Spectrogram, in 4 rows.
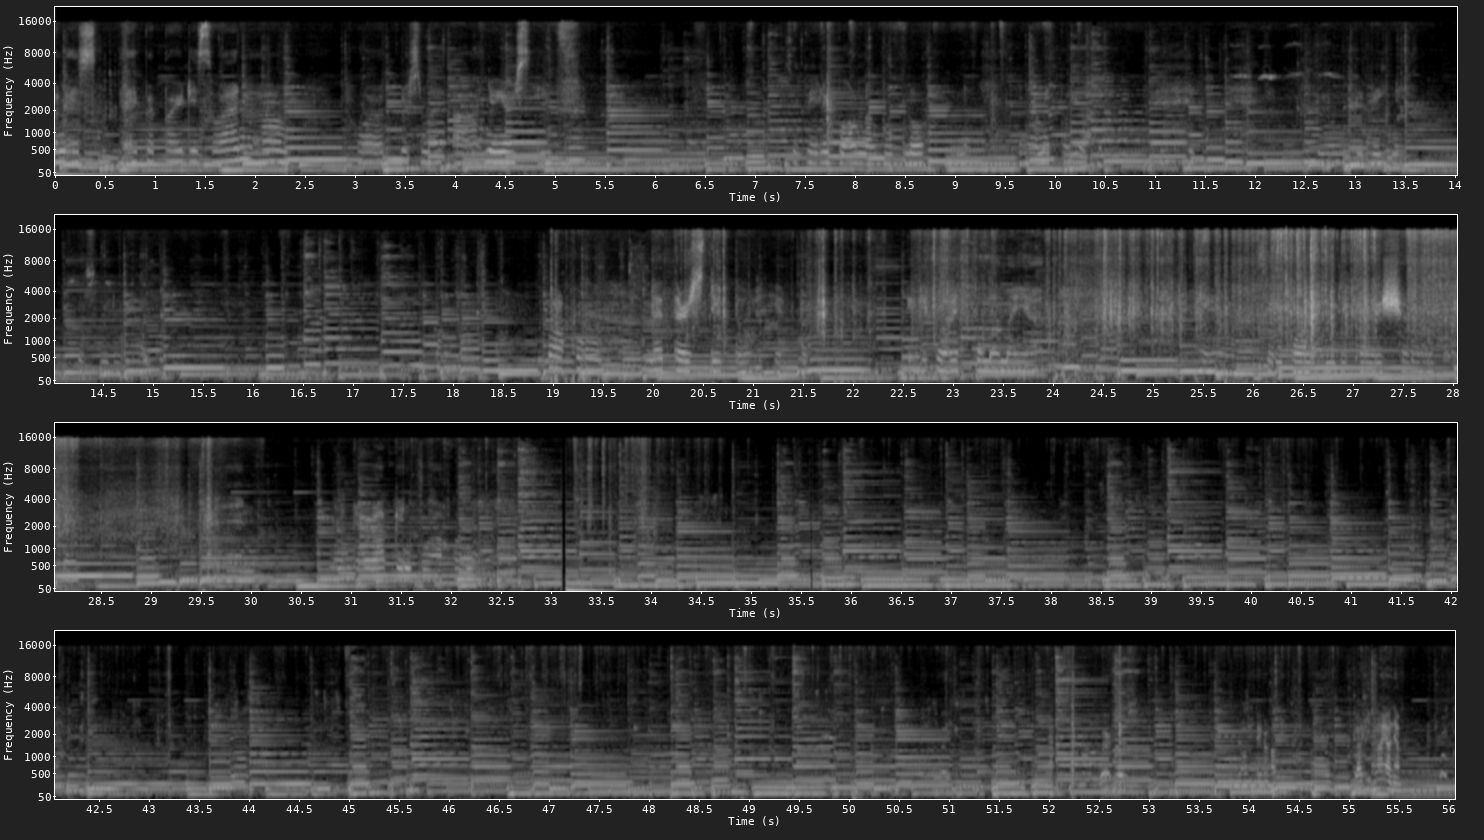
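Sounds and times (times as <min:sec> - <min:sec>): background music held notes: 0:00.0 - 0:56.0.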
